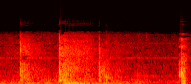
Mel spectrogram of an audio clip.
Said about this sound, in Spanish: ¿Oíste, hijo? Alguien se paró ahí por fuera de la puerta. Sí, papá. Pero en los pasos de una mujer.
